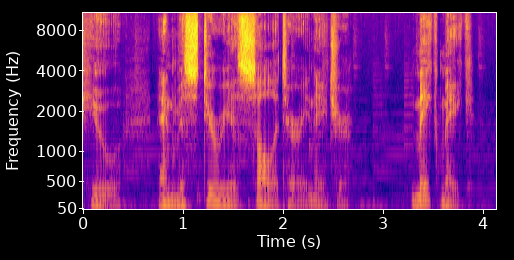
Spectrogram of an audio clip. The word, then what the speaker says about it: Makemake: Makemake, pronounced M-A-K-M-A-K, was first spotted in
